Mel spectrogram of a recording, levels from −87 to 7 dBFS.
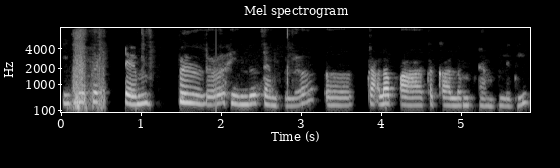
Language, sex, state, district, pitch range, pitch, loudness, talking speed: Telugu, female, Telangana, Nalgonda, 225-275 Hz, 255 Hz, -22 LUFS, 120 wpm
